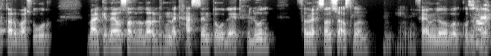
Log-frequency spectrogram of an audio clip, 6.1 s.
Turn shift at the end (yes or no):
yes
